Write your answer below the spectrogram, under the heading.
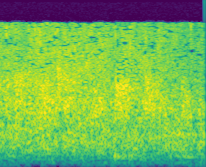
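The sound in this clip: A church audience applauding to welcome a newcomer: loud, dense, steady clapping that fills the whole clip, with no distinct single claps.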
